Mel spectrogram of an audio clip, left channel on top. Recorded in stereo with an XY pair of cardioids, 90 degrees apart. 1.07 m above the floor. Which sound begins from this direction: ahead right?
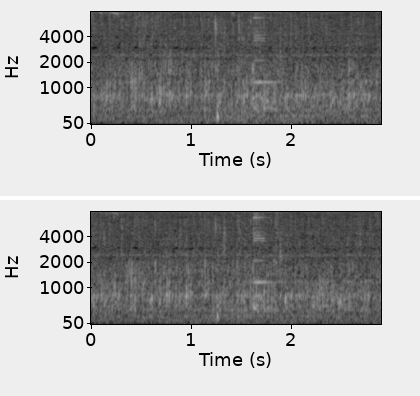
A cowbell, at 1.6 s.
